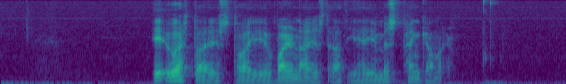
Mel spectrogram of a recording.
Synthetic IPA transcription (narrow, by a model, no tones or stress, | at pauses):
ɛɣʔœːht̪ajɪst̪ʰːɔjɛvaɹnajɪst̪ʰa̰ðjɛ̰hɛjɪmɪst̪̚pʰɛŋkana̰ɹ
